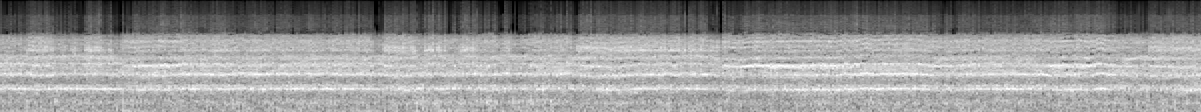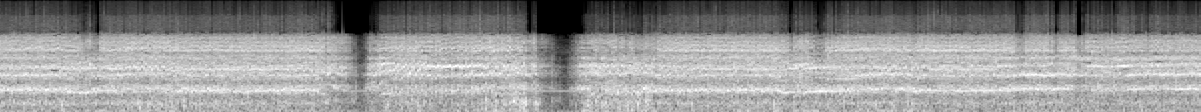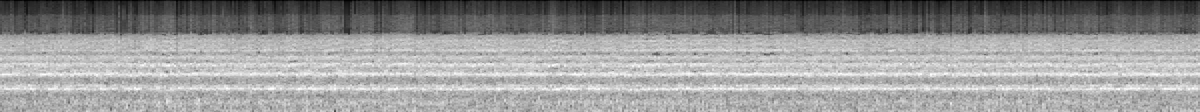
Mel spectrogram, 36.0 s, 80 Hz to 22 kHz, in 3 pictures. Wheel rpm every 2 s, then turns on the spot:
230, 230, 230, 220, 220, 220, 210, 150, 140, 190, 200, 220, 230, 230, 230, 230, 230, 230.
none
